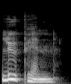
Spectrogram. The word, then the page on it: lupin: British English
